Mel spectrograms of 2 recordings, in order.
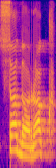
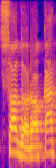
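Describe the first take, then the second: First: The final vowel is dropped, ending on a consonant. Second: The word ends with a final vowel sound.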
